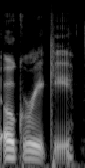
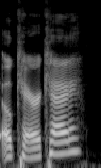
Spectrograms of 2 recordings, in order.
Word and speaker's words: Okereke: Also something that I found out at camp, it is not pronounced Bobby Okereke. He is going with a more traditional Nigerian pronunciation. So it's Bobby Okereke.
